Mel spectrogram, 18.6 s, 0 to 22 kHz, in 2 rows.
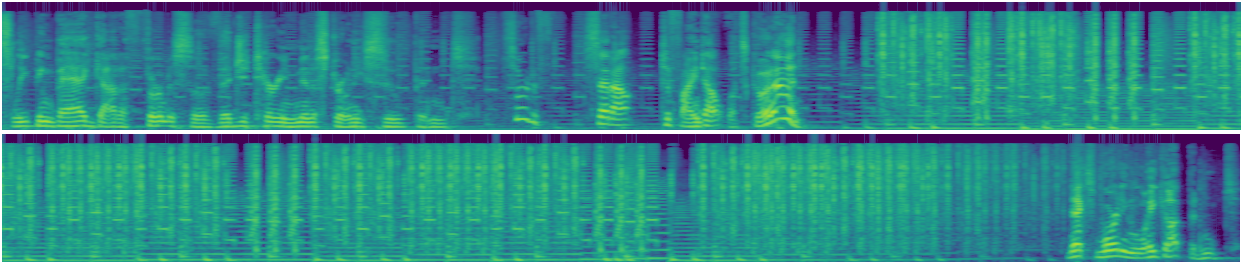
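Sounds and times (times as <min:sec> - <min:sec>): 
speech: 0:00.0 - 0:06.2, 0:17.3 - 0:18.5
teletype printer clattering while printing out paper: 0:06.6 - 0:08.3, 0:08.9 - 0:17.5.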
